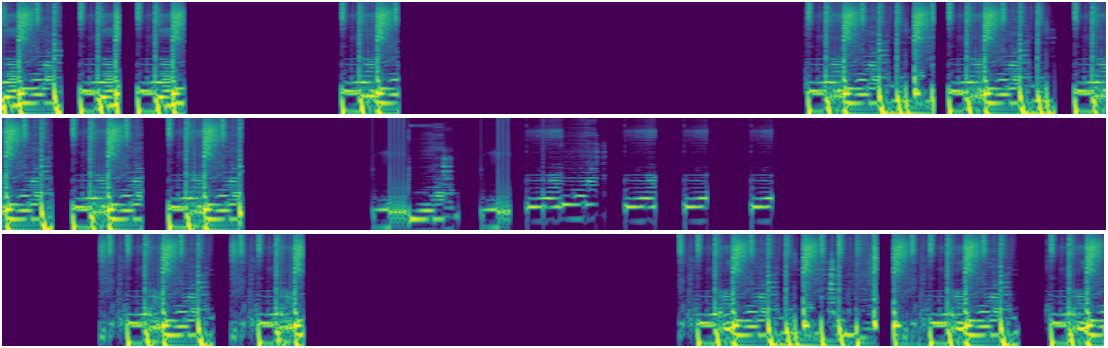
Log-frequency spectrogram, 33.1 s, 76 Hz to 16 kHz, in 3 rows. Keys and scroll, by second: 1.7 super+space, 3.8 super+space, 4.3 super+i, 4.9 super+BackSpace, 6.4 BackSpace, 8.5 super+space, 9.1 space, 14.3 space, 22.6 space, 28.4 space.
